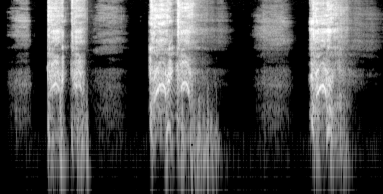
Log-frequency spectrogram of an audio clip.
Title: me coughing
